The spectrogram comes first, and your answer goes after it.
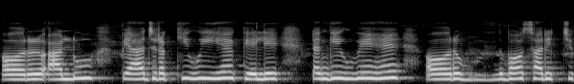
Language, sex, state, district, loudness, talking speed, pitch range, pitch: Hindi, female, Uttarakhand, Uttarkashi, -14 LUFS, 155 wpm, 250-280 Hz, 260 Hz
